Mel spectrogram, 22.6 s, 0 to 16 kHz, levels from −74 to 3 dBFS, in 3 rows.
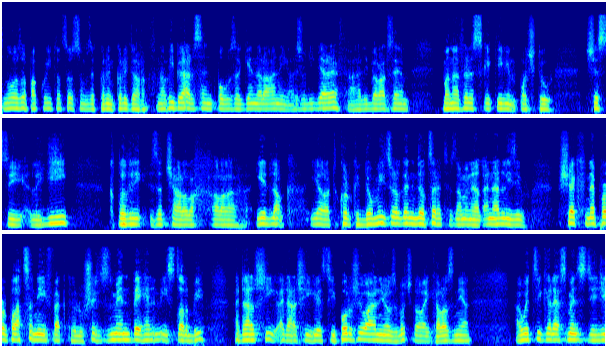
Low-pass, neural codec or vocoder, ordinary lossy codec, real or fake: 10.8 kHz; codec, 16 kHz in and 24 kHz out, 0.4 kbps, LongCat-Audio-Codec, fine tuned four codebook decoder; AAC, 48 kbps; fake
